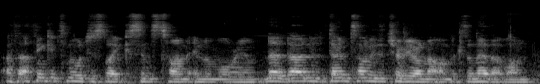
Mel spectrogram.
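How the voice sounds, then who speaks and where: A man giving casual let's-play commentary, halting and restarting, repeating his words. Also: mid-range voice, fairly even intonation, a little mellow, distant mic. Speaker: co-host of a gaming video. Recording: roomy, off-mic, faint noise.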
